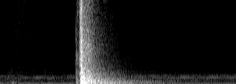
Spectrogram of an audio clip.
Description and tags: Closing a Laundry Dryer Door
Closing, Door, Dryer, Laundry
